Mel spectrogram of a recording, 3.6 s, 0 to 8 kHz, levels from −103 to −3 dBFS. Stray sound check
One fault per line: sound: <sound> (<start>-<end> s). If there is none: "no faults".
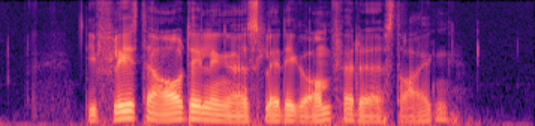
no faults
